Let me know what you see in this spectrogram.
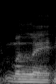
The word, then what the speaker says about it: Malene: Malene? Or is it Malini? It looks like Malene. – Malene, yeah. – Malene.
